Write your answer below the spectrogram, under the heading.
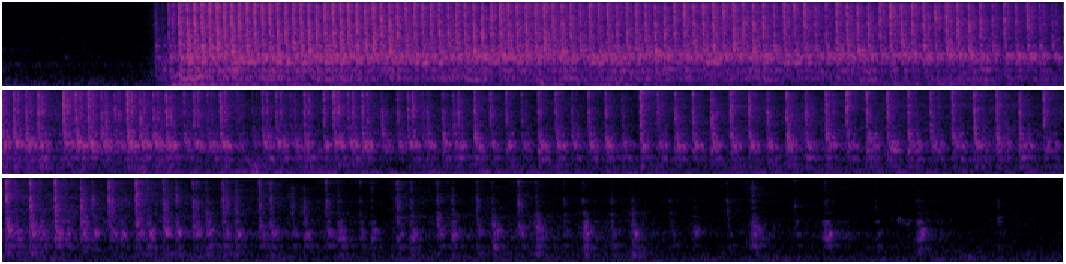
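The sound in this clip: A selection wheel spins with a sudden burst of rapid ticking clicks that stays loud and dense for several seconds, then gradually slows and thins into sparse, separate ticks before stopping.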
